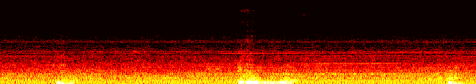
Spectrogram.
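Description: A car engine hums steadily with tyre and road noise from inside the car.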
